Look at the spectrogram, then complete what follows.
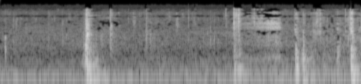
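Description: A two-door Lincoln's door shut with a loud thump about a second in, followed by a brief whirr and a few more knocks and clicks of the door.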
